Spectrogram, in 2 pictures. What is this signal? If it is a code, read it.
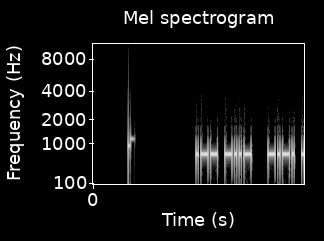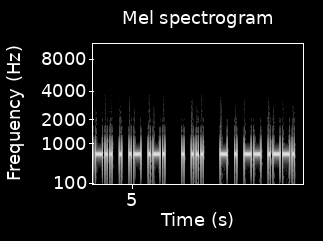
Morse code, heard as a keyed tone, about 25 wpm, 700 Hz. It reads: WX CLEAR ES TEMP
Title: Practice QSO - Exchange 2 - Info - 25wpm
